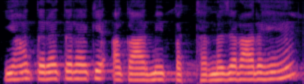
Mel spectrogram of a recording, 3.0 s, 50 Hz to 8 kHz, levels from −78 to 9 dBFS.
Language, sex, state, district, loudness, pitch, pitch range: Hindi, female, Chhattisgarh, Raipur, -13 LUFS, 225 Hz, 215-245 Hz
